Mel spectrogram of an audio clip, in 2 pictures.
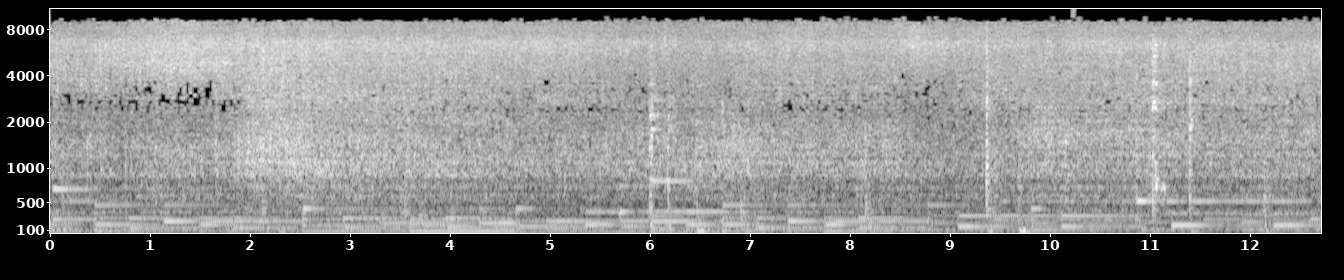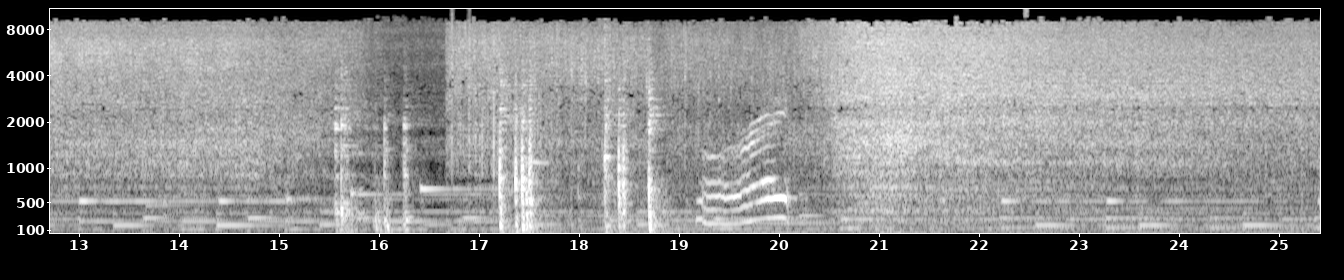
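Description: Pork chops sizzling in hot bacon grease in a stainless electric skillet, a steady frying hiss. About fifteen to twenty seconds in, a fork clinks and scrapes against the pan as the chops are turned. Soft background music runs underneath.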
